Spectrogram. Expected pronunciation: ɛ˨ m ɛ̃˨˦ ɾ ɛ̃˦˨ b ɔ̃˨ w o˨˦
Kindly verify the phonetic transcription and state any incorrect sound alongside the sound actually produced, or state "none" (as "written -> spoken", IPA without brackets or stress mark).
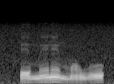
b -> m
